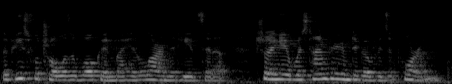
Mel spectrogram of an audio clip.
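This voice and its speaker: A prim, easily offended young troll, played by a woman, reads aloud in a formal, pedantic tone, stopping to correct and apologize. The voice is mellow and a bit dark. It is heard from a distance in an echoey room with faint background noise. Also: medium pitch, steady tone, racing, close to an everyday voice. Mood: prim, fussy. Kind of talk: cosplay character reading fanfiction aloud. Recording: roomy echo, distant mic, faint noise.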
